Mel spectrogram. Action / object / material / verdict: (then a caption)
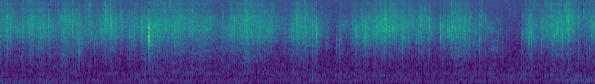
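scrape / plastic bubble wrap / plastic / none. Long polished fingernails of both hands scratch across a large mound of red air-filled plastic bubble wrap resting on a table. The sound is a bright, crinkly scratching hiss with almost nothing in the low end, rising and falling in waves, with small crackles and a few sharper ticks.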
